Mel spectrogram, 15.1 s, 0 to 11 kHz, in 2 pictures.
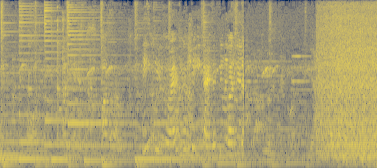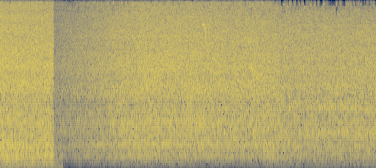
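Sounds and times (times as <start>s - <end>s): ocean surf rushing: 6.3s - 15.0s.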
